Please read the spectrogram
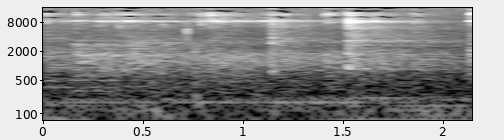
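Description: A few faint clicks of a table tennis ball being hit back and forth in a rally, off bats and the table.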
